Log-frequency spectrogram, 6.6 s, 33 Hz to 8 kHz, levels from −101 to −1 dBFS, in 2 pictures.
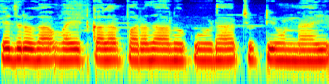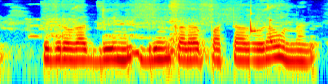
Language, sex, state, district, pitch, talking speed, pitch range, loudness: Telugu, male, Telangana, Mahabubabad, 160 Hz, 125 wpm, 155-165 Hz, -14 LUFS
